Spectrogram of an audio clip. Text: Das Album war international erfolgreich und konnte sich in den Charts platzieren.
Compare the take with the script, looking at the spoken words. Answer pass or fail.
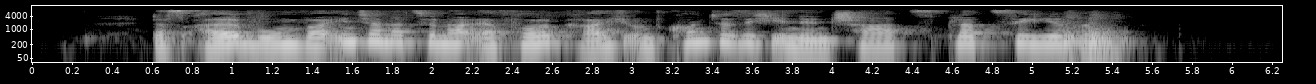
pass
